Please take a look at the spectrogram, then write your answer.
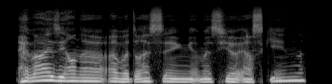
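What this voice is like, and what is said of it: Slight French accent. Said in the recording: “said, in a slight French accent,”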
